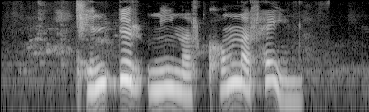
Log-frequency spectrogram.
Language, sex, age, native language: Icelandic, female, 9, Icelandic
